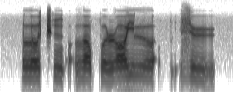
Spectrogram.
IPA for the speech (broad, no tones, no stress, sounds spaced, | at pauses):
l o t͡ʃ ŋ ɔ̰ ð ɔ p ʊ ɹ ɔ j lː ɔ̰ p ḭ z ʉ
